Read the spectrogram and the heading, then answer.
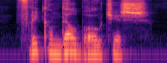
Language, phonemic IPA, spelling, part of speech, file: Dutch, /frikɑnˈdɛlbrocəs/, frikandelbroodjes, noun, Nl-frikandelbroodjes.ogg
- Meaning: plural of frikandelbroodje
